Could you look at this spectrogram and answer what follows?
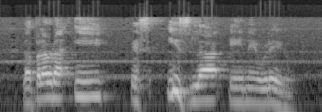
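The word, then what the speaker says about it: אי: muy muy sencillo muy austero y la palabra y es isla en hebreo y se escribe de esta manera aleph you'd leave you esta palabrita aquí que ustedes ven se pronuncia y y eso significa isla ahora está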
